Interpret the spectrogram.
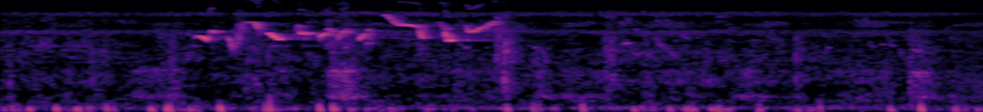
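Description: A small bird chirping a quick run of short, high notes that slide up and down, starting about a second and a half in and lasting about two seconds. Under it, soft low thuds of footsteps on a paved road.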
